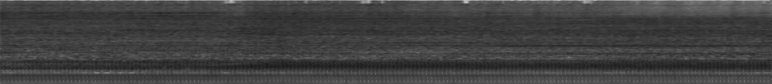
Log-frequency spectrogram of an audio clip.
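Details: Old Montgomery Ward Power Kraft riding mower, no air filter, blade running and cutting: strong, even single-cylinder chug at steady speed, no misses or knocks, after earlier stutters in gear; normal running under load.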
